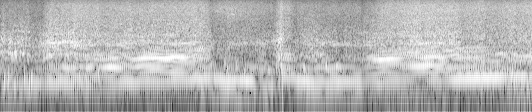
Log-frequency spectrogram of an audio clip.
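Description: A Cadillac engine drones steadily in a driving video game, holding a continuous tone with slight pitch shifts as the car accelerates and eases off, loud and alone.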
